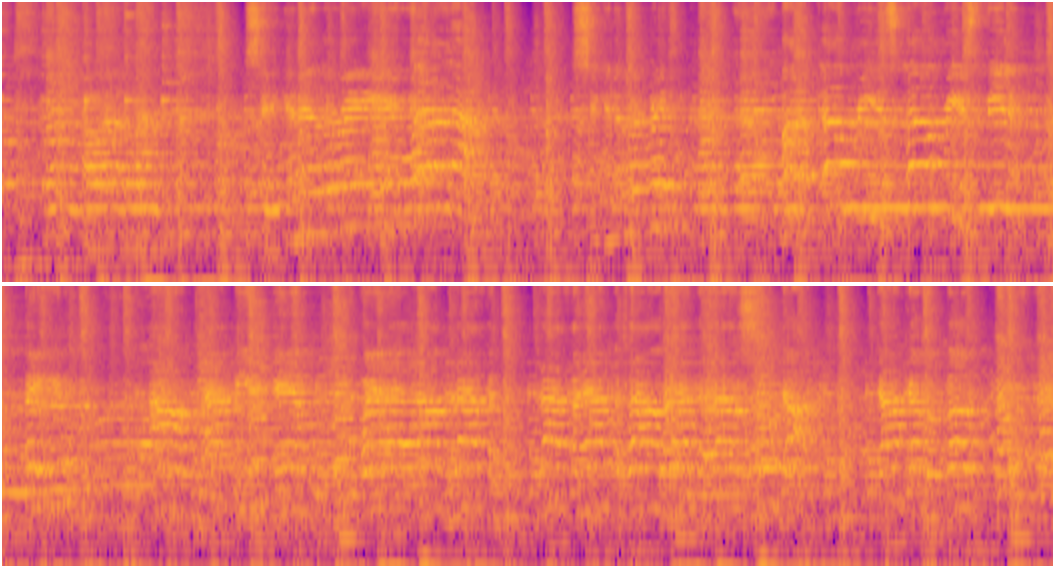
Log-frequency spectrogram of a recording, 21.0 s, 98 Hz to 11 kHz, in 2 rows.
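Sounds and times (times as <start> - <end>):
swing band playing: 0.0 - 21.0.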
